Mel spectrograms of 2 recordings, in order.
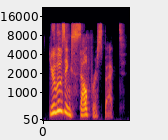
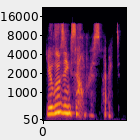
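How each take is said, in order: First: Said in the usual way. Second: Whispered, breaking into a laugh. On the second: Real, not acted. Repeating the warning to her followers, laughing whisper. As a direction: whisper it with a chuckle in the middle.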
